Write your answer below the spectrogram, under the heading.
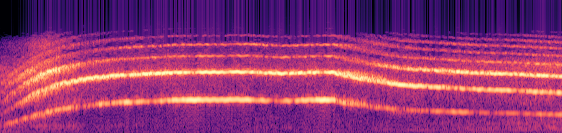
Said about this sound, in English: All right, hit the siren.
